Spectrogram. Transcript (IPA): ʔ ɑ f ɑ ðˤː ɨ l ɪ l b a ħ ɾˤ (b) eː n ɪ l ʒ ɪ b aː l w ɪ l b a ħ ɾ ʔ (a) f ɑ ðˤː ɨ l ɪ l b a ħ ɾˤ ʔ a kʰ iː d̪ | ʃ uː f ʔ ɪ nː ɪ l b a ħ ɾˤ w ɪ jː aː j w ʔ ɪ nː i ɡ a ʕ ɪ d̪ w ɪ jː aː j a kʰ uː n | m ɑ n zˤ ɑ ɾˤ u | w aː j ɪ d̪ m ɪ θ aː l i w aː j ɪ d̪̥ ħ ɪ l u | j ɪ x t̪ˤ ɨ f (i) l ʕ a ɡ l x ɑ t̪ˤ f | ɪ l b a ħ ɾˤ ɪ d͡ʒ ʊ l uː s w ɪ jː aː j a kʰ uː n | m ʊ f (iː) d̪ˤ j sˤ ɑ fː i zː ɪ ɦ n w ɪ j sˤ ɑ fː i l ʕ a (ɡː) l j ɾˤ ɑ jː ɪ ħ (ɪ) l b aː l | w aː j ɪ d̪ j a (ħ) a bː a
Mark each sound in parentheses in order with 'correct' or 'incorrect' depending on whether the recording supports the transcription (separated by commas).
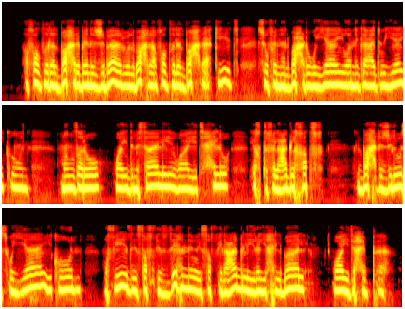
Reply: correct, incorrect, incorrect, correct, incorrect, correct, correct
